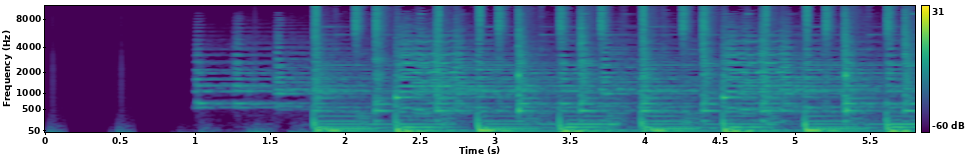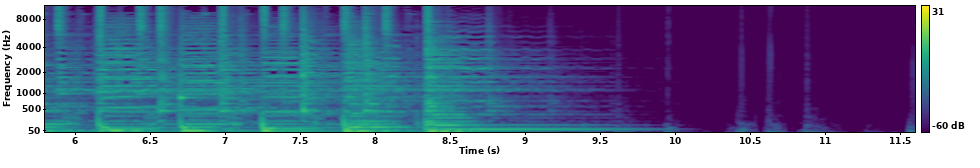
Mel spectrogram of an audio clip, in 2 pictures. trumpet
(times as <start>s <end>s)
1.0s 9.7s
